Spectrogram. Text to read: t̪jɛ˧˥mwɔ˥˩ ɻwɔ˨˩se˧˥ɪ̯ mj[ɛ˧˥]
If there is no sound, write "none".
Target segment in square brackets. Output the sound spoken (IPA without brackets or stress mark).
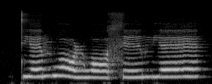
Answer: ɛ˥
